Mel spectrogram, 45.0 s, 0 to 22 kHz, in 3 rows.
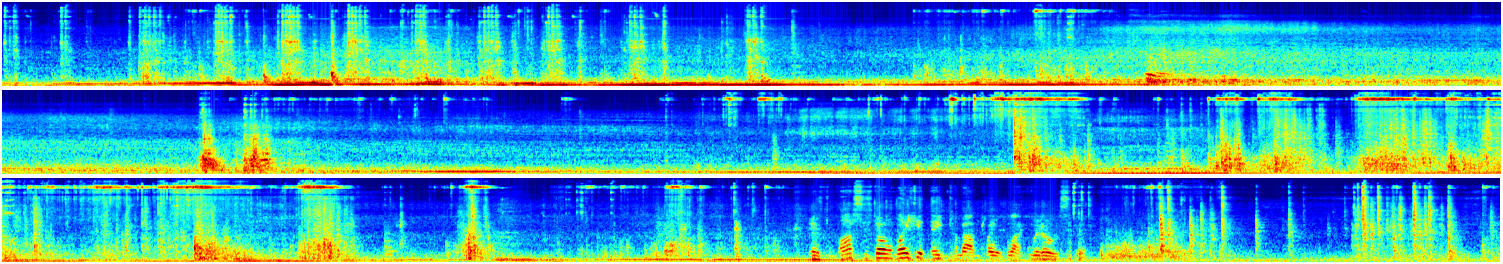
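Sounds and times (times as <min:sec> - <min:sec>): chains rattling against metal: 0:00.0 - 0:08.2, 0:09.1 - 0:11.6, 0:17.0 - 0:20.0, 0:21.6 - 0:38.7, 0:40.5 - 0:44.9
low engine hum: 0:00.0 - 0:44.9.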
